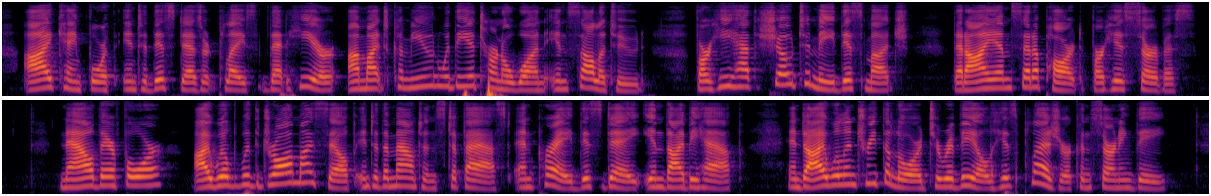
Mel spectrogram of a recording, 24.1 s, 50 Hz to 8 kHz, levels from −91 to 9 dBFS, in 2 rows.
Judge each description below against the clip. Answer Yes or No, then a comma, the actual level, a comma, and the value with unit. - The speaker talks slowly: No, average, 160 wpm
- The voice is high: Yes, high, 210 Hz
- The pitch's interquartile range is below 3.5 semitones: No, average, 4.3 semitones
